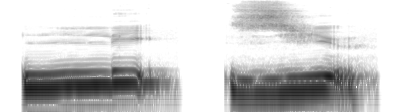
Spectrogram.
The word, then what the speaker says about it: les yeux: Les yeux. Les yeux. What is this weird sound? Well, it means the eyes in French, and it's pronounced les yeux with a Z sound.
